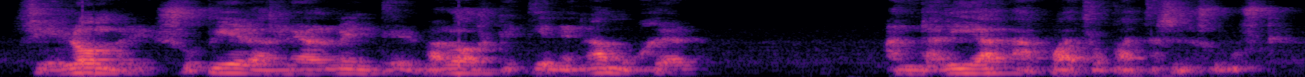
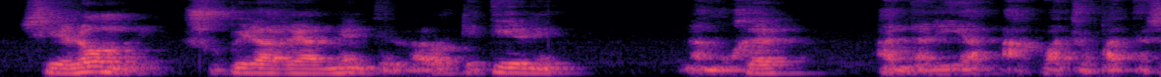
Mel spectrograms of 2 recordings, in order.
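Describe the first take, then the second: First: The pause comes after the word mujer. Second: The pause comes after the word tiene.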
